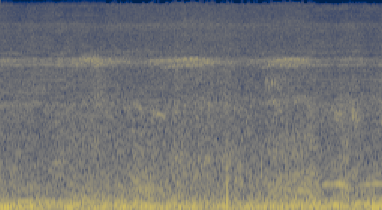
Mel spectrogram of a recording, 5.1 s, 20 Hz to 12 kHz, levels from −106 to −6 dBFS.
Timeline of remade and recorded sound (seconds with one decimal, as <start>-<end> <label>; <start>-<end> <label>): 0.0-1.4 remade; 1.4-4.1 recorded; 4.1-5.1 remade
